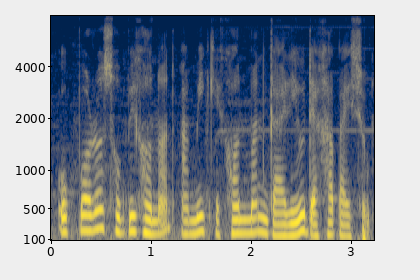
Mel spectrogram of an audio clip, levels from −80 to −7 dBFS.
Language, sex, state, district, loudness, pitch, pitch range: Assamese, female, Assam, Kamrup Metropolitan, -14 LUFS, 180 Hz, 160-195 Hz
